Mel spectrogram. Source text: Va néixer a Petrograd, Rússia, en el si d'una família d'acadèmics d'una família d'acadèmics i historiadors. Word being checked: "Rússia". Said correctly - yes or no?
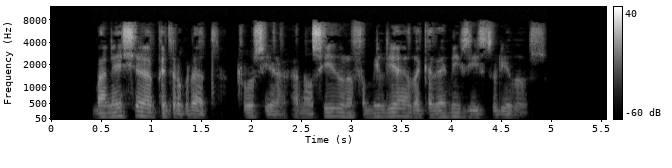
yes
